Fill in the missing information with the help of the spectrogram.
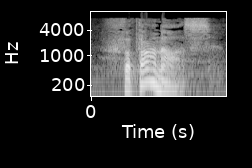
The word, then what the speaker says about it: phthanos: It's phthanos. You got to get an f and a th there together before you get any vowels. Thanos.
